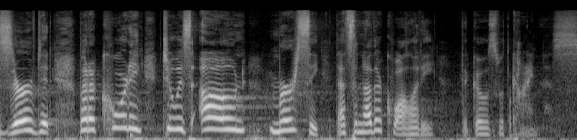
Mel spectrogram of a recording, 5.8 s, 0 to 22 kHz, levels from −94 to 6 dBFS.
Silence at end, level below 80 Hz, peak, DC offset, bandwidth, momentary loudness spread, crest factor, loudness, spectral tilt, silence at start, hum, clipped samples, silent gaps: 0 s; -38 dBFS; -4 dBFS; under 0.1%; 16.5 kHz; 20 LU; 16 dB; -19 LUFS; -4 dB/octave; 0 s; none; under 0.1%; none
